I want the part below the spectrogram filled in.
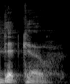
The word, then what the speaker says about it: Ditko: It's pronounced Ditko. – Ditko.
